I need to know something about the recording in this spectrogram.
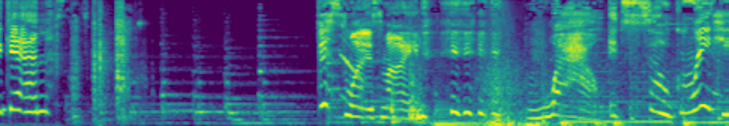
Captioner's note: nervous laughter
